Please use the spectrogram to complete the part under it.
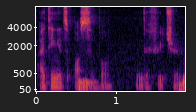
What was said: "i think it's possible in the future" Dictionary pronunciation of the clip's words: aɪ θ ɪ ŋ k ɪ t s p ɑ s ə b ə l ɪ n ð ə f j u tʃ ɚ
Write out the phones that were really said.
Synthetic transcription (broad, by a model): aɪ θ ɪ ŋ k ɪ t s p ɑ s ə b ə l ɪ n ð ə f j u tʃ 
